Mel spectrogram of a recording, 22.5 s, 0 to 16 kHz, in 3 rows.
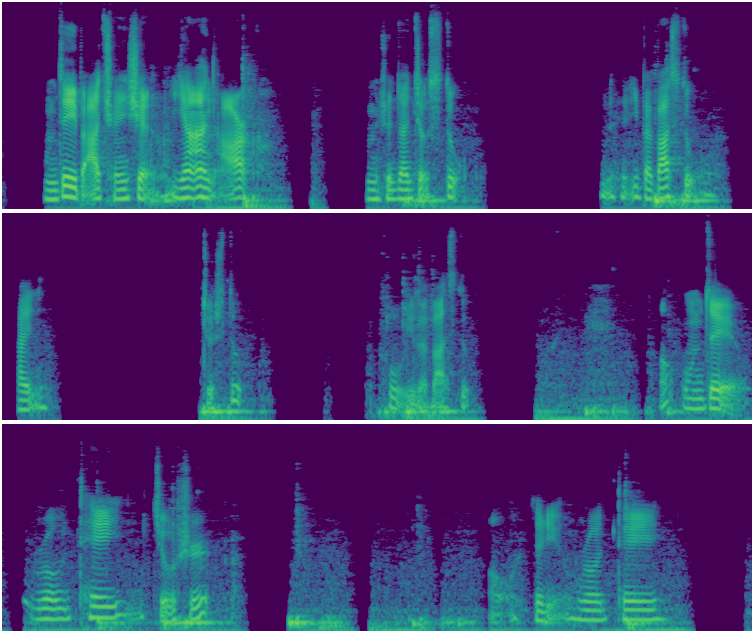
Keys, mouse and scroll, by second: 1.0 click, 2.4 r, 13.4 ctrl+z, 16.0 r, 19.2 ctrl+z, 19.7 click, 20.4 click, 21.3 r.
